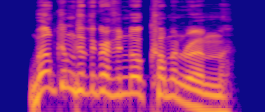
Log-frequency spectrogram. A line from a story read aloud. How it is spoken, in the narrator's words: exclaimed Percy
